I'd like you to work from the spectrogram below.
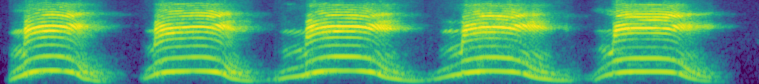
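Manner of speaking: put-on very high squeaky toddler calling me, me; baby voice. Toddler reaching up to his grandma, very high pleading baby voice. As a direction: pitch way up like a tiny boy reaching for grandma. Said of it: "and going".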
